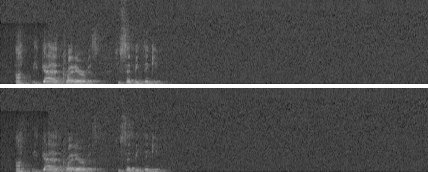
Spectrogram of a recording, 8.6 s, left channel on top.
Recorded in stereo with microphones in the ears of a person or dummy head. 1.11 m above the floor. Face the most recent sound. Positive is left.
turn(degrees=20)  # may be behind; listen again after turning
